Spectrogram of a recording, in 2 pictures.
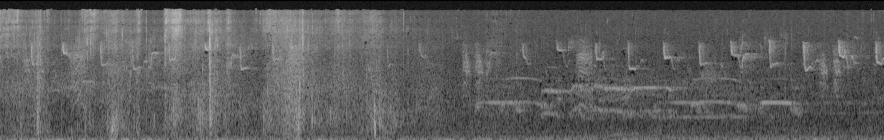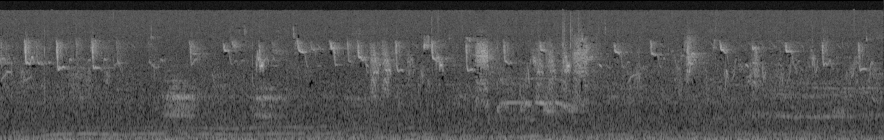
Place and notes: excerpt from a quiet, transparent soundscape on a wet and cold morning. thinking of jana ...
